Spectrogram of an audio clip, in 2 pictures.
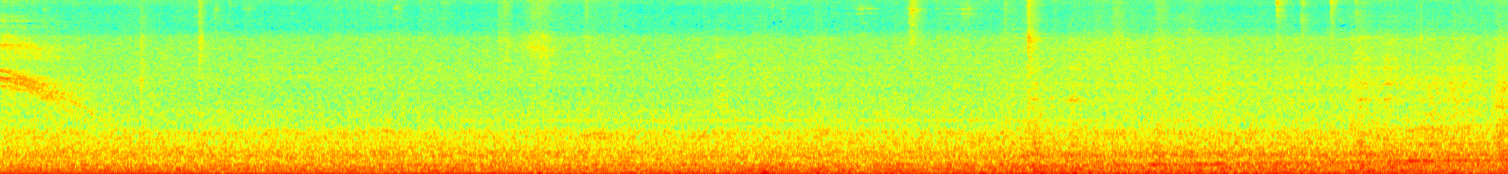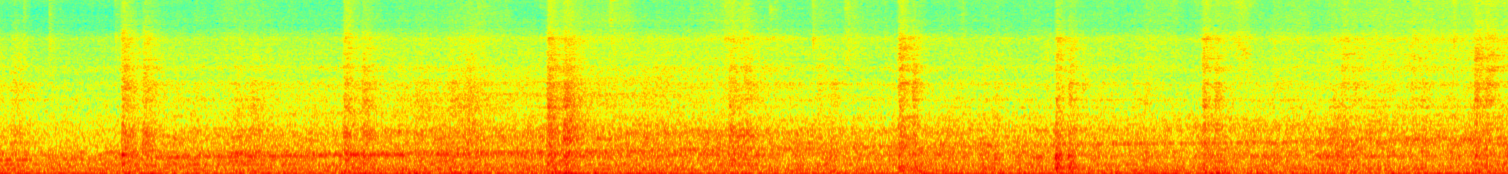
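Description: Hankyu Takarazuka Line electric train heard from inside the car as it pulls away: a steady low hum, then from about a third of the way in a traction-motor whine that rises slowly in pitch as the train gathers speed. Wheels click over rail joints, more often as it speeds up.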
